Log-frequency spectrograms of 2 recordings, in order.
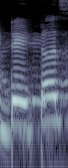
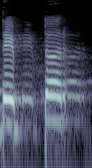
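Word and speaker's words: debtor: डी आय टीओ आर आणि डेटर्स मध्ये डेप्टर असा अजिबात त्याचा प्रोनन्सिएशन नाहीये ओके डेप्टर नाही डी बी टीओ R spelling आहे पण डी कुठेही येत नाही ्याच्यामध्ये प्रोनाऊन्स करताना येत नाही स्पेलिंग मध्ये बी येणार आहे डी बी टीओ आर डेटर आणि क्रेडिटर स्पेलिंग सी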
